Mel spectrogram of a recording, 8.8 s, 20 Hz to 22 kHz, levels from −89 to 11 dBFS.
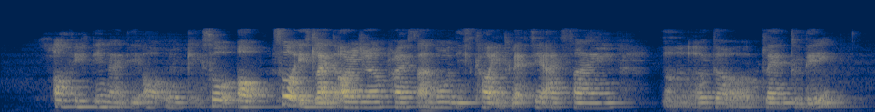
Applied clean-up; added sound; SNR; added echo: neural mask model Resemble Enhance denoiser.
